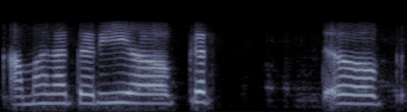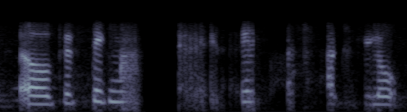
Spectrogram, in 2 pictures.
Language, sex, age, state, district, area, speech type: Marathi, female, 18-30, Maharashtra, Nashik, urban, conversation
